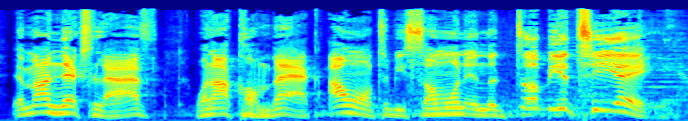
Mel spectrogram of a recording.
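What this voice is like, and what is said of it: Put-on accent quoting Raymond Moore. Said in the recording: “I don't even know if he has this accent, but I'm going to do it in this accent.”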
